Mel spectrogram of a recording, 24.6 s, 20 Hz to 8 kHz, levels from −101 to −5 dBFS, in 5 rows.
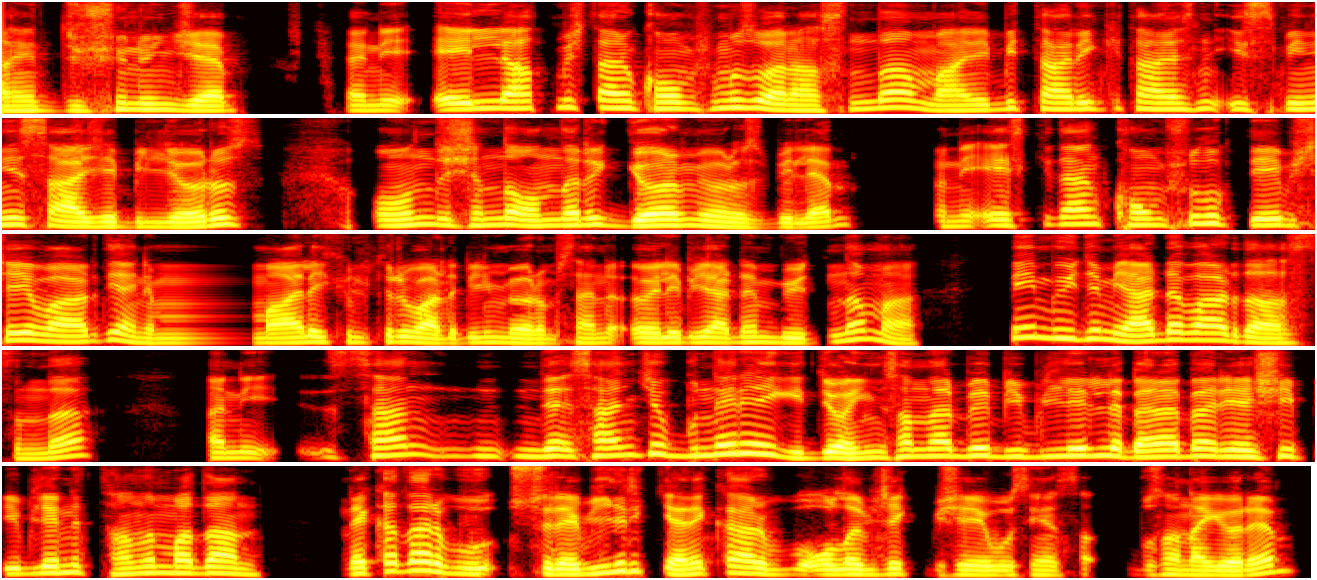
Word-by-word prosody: Hani, 120 Hz, -1 st, -2 dB
düşününce, 130 Hz, -1 st, -1 dB, 0.4 s
hani, 130 Hz, 0 st, -4 dB
50-60 185 Hz, +5 st, +1 dB
tane 195 Hz, -1 st, +2 dB
komşumuz 175 Hz, +4 st, 0 dB
var 150 Hz, -5 st, +5 dB
aslında 165 Hz, +9 st, -1 dB
ama, 160 Hz, -10 st, 0 dB
hani, 140 Hz, +3 st, -1 dB
1 180 Hz, -, -4 dB
tane, 165 Hz, -1 st, +1 dB
2 170 Hz, +1 st, -7 dB
tanesinin 165 Hz, 0 st, -1 dB
ismini 160 Hz, +2 st, -2 dB
sadece 125 Hz, -6 st, +1 dB
biliyoruz. 120 Hz, +10 st, +1 dB, 0.4 s
Onun 155 Hz, +5 st, 0 dB
dışında 165 Hz, +1 st, -1 dB
onları 160 Hz, +4 st, +2 dB
görmüyoruz 145 Hz, -, +3 dB
bile. 115 Hz, +2 st, -1 dB, 0.4 s
Hani 135 Hz, 0 st, -8 dB
eskiden 165 Hz, +7 st, -2 dB
komşuluk 170 Hz, +3 st, -2 dB
diye 160 Hz, +1 st, +2 dB
bir 155 Hz, -, -10 dB
şey 190 Hz, -1 st, +1 dB
vardı, 155 Hz, +3 st, +1 dB
yani 155 Hz, -11 st, 0 dB, 0.4 s
mahalle 125 Hz, +4 st, +2 dB
kültürü 140 Hz, +1 st, -5 dB
vardı. 115 Hz, -4 st, +1 dB
Bilmiyorum 120 Hz, -4 st, -2 dB
sen 120 Hz, +3 st, -6 dB
öyle 130 Hz, 0 st, +1 dB
bir -, -, -3 dB
yerde 135 Hz, 0 st, 0 dB
mi 135 Hz, -, -7 dB
büyüdün 125 Hz, +7 st, -4 dB
ama 210 Hz, +1 st, -2 dB, 0.3 s
benim 260 Hz, 0 st, -2 dB
büyüdüğüm 225 Hz, -3 st, -1 dB
yerde 170 Hz, +4 st, +3 dB
vardı 185 Hz, -8 st, +3 dB
aslında. 125 Hz, -, -2 dB, 0.4 s
Hani, 145 Hz, 0 st, -5 dB, 0.2 s
sen 205 Hz, +9 st, -2 dB, 0.3 s
ne 185 Hz, +1 st, 0 dB
sence 200 Hz, +3 st, -1 dB
bu 205 Hz, -, -2 dB
nereye 245 Hz, +1 st, +4 dB
gidiyor? 145 Hz, -3 st, +3 dB
İnsanlar 180 Hz, +7 st, 0 dB
böyle 200 Hz, -3 st, +3 dB
birbirleriyle 190 Hz, +3 st, +1 dB
beraber 175 Hz, +3 st, +4 dB
yaşayıp 175 Hz, +2 st, 0 dB
birbirlerini 170 Hz, +5 st, +1 dB
tanımadan 160 Hz, -1 st, +1 dB, 0.3 s
ne 155 Hz, -, +3 dB
kadar 215 Hz, 0 st, +3 dB
bu 145 Hz, -1 st, 0 dB
sürebilir 145 Hz, +8 st, +2 dB
ki? 180 Hz, -, -2 dB
Ya, 130 Hz, -, +6 dB
ne 145 Hz, -, +2 dB
kadar 150 Hz, -6 st, +1 dB
bu 130 Hz, -1 st, +1 dB
olabilecek 130 Hz, 0 st, 0 dB
bir -, -, -12 dB
şey 120 Hz, -1 st, +1 dB
bu 120 Hz, -, -2 dB
senin 120 Hz, 0 st, -4 dB
sa 110 Hz, -, -14 dB
bu 120 Hz, -, -14 dB
sana 125 Hz, -3 st, 0 dB
göre? 115 Hz, +7 st, +3 dB
155 Hz, 190 wpm, -22 LUFS, 130-180 Hz, 0.4 s, Ya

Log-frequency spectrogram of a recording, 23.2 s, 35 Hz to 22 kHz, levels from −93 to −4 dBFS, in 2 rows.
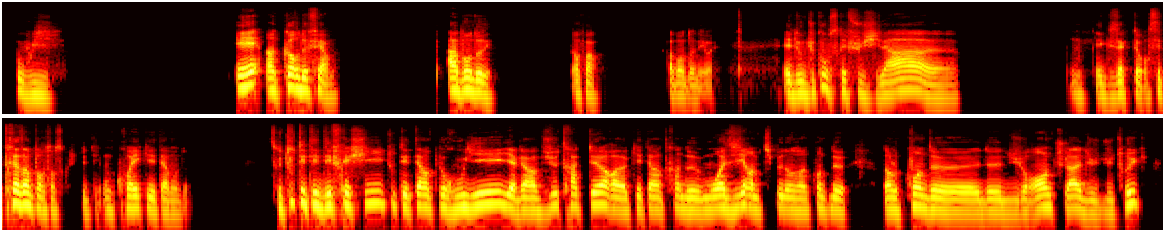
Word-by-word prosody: Oui. 105 Hz, -5 st, -6 dB, 1.8 s
Et 170 Hz, +6 st, +8 dB
un 140 Hz, -, +4 dB
corps 165 Hz, +3 st, +4 dB
de 140 Hz, -, +4 dB
ferme. 100 Hz, -7 st, -2 dB, 1.1 s
Abandonné. 135 Hz, -6 st, +4 dB, 0.8 s
Enfin, -, -, -5 dB, 0.7 s
abandonné 95 Hz, -8 st, -5 dB
ouais -, -, -12 dB, 0.7 s
et 115 Hz, -, 0 dB
donc 115 Hz, +1 st, -3 dB
du 115 Hz, -, -6 dB
coup 170 Hz, -, -3 dB
on -, -, -3 dB
se -, -, -12 dB
réfugie 105 Hz, -5 st, -6 dB
là, 130 Hz, +4 st, +2 dB
heu 95 Hz, -1 st, -6 dB, 1.1 s
Mmh. 110 Hz, -, -13 dB, 0.2 s
Exactement, 105 Hz, -1 st, -4 dB
c'est 100 Hz, -, -8 dB
très 165 Hz, -2 st, +6 dB
important 125 Hz, -8 st, +3 dB
ce 100 Hz, -, -13 dB
que -, -, -32 dB
je 105 Hz, -, -16 dB
te 100 Hz, -, -18 dB
dis, -, -, -19 dB
on 115 Hz, -, -9 dB
croyait 125 Hz, +3 st, 0 dB
qu'il 120 Hz, -2 st, -4 dB
était 105 Hz, -, -4 dB
abandonné. 95 Hz, -3 st, -8 dB, 0.8 s
Parce -, -, -16 dB
que -, -, -6 dB
tout 180 Hz, 0 st, -1 dB
était 155 Hz, -1 st, +3 dB
défraichi, 150 Hz, +4 st, 0 dB
tout 140 Hz, -3 st, -12 dB
était 135 Hz, +2 st, +3 dB
un 135 Hz, -2 st, +2 dB
peu 130 Hz, -, -7 dB
rouillé, 135 Hz, +6 st, +2 dB
il 160 Hz, -, -1 dB
y 135 Hz, -, +6 dB
avait 120 Hz, -, +2 dB
un 115 Hz, -1 st, +3 dB
vieux 120 Hz, +7 st, -5 dB
tracteur, 140 Hz, 0 st, +2 dB
heu, 110 Hz, -, +4 dB
qui 105 Hz, +3 st, -9 dB
était -, -, -3 dB
en 115 Hz, -, 0 dB
train 125 Hz, +3 st, -7 dB
de 115 Hz, -1 st, -1 dB
moisir 120 Hz, +4 st, +1 dB
un 120 Hz, -, 0 dB
petit 110 Hz, -, -9 dB
peu 125 Hz, -, -4 dB
dans 115 Hz, -2 st, -2 dB
un 110 Hz, -, -3 dB
coin 120 Hz, +3 st, -6 dB
de 115 Hz, -4 st, -3 dB, 0.3 s
dans -, -, +3 dB
le 115 Hz, -, -2 dB
coin 135 Hz, +6 st, +1 dB
de 105 Hz, -3 st, 0 dB
de 105 Hz, 0 st, -2 dB
du 100 Hz, +1 st, -9 dB
ranch-là, 125 Hz, +1 st, +2 dB
du 100 Hz, -1 st, -8 dB
du 100 Hz, 0 st, -12 dB
truc. 155 Hz, -, -2 dB
120 Hz, 190 wpm, -28 LUFS, 105-135 Hz, 1.8 s, Et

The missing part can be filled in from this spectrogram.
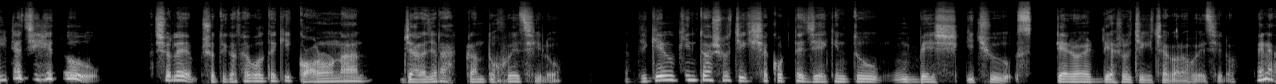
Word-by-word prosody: এইটা 205 Hz, -, -2 dB
যেহেতু, 250 Hz, +3 st, 0 dB, 0.8 s
আসলে -, -, +4 dB, 0.3 s
সত্যি -, -, -3 dB
কথা -, -, -4 dB
বলতে 145 Hz, -1 st, 0 dB
কি 165 Hz, -, -2 dB
করোনা 140 Hz, +2 st, +2 dB, 0.6 s
যারা, 115 Hz, -2 st, +2 dB
যারা 140 Hz, +1 st, -1 dB
আক্রান্ত 120 Hz, -2 st, -5 dB
হয়েছিল, 135 Hz, -2 st, +1 dB, 0.8 s
তাদেরকেও 190 Hz, +10 st, +2 dB
কিন্তু 200 Hz, -1 st, 0 dB
আসলে 195 Hz, 0 st, +1 dB
চিকিৎসা 155 Hz, -1 st, +2 dB
করতে 155 Hz, -1 st, -1 dB
যেয়ে 130 Hz, -1 st, +1 dB
কিন্তু 130 Hz, 0 st, -2 dB, 0.4 s
উম 120 Hz, -, -2 dB, 0.2 s
বেশ 120 Hz, -3 st, +3 dB, 0.3 s
কিছু 115 Hz, +1 st, -1 dB, 0.3 s
স্টেরয়েড 125 Hz, -2 st, +1 dB
দিয়ে 115 Hz, -1 st, +2 dB
আসলে 115 Hz, 0 st, -2 dB
চিকিৎসা 100 Hz, -2 st, -1 dB
করা -, -, -3 dB
হয়েছিল। -, -, -2 dB, 0.3 s
তাই 205 Hz, -, +2 dB
না? -, -, -3 dB
135 Hz, 140 wpm, -22 LUFS, 120-165 Hz, 0.8 s, আসলে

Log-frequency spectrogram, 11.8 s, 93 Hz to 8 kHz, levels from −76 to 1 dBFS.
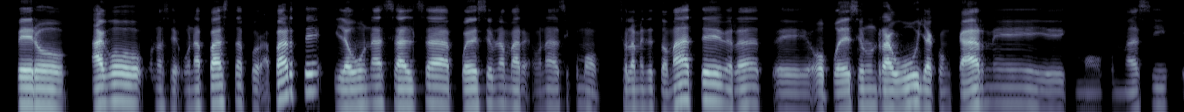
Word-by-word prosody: pero 120 Hz, -3 st, +4 dB, 0.2 s
hago, 135 Hz, +2 st, +4 dB
no 120 Hz, -, -12 dB
sé, 115 Hz, -1 st, -13 dB
una 120 Hz, +1 st, -6 dB
pasta 135 Hz, +1 st, +2 dB
por -, -, -10 dB
aparte 210 Hz, +6 st, +1 dB
y -, -, -19 dB
luego 115 Hz, 0 st, +2 dB
una 130 Hz, +2 st, -2 dB
salsa, 120 Hz, 0 st, +1 dB
puede 120 Hz, +1 st, +2 dB
ser 125 Hz, +2 st, -9 dB
una 130 Hz, 0 st, -6 dB
mar 115 Hz, -2 st, -4 dB
una 110 Hz, +2 st, -10 dB
así 115 Hz, -, -13 dB
como 110 Hz, -5 st, -13 dB, 0.2 s
solamente 115 Hz, 0 st, -7 dB
tomate, 145 Hz, +6 st, +1 dB
¿verdad?, 120 Hz, +1 st, -4 dB
eh, 100 Hz, 0 st, -10 dB
o 105 Hz, -, -4 dB
puede 105 Hz, +1 st, 0 dB
ser 120 Hz, -, -6 dB
un 120 Hz, 0 st, -9 dB
ragú 115 Hz, +4 st, +2 dB
ya 115 Hz, -3 st, 0 dB
con 105 Hz, -1 st, -18 dB
carne, 125 Hz, +1 st, +3 dB, 0.6 s
eh, 105 Hz, -, -19 dB
como 100 Hz, 0 st, -26 dB
con 100 Hz, 0 st, -33 dB
más 105 Hz, 0 st, -9 dB
así, 120 Hz, -1 st, -20 dB
120 Hz, 180 wpm, -24 LUFS, 115-130 Hz, 0.6 s, pero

